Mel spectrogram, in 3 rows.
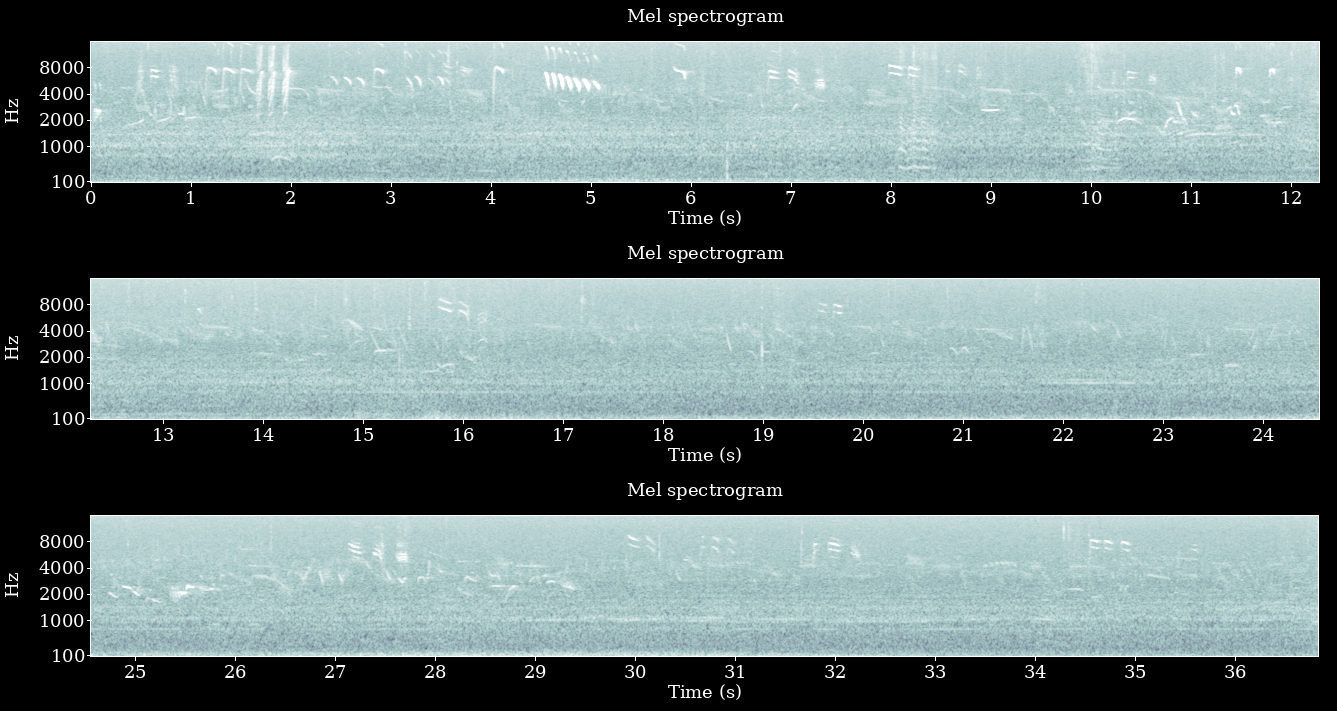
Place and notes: {
  "title": "Strzeszyn district, Poznan outskirts - field ambience",
  "date": "2018-05-30 10:01:00",
  "description": "recorded on a dirt road around crop fields in the outskirts of Poznan. Mellow morning summer ambience. Some distant reflections of construction works. Flies buzzing by. (sony d50)",
  "latitude": "52.46",
  "longitude": "16.85",
  "altitude": "96",
  "timezone": "Europe/Warsaw"
}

